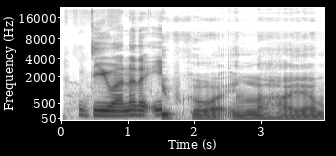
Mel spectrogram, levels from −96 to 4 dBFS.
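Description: From 1.51 s to the end, the speech drops to half speed and an octave low. This is stereo read as mono. Left and right samples were played in sequence as one channel. Each stereo frame takes twice as long. A fainter mirrored copy appears in the upper spectrum.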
